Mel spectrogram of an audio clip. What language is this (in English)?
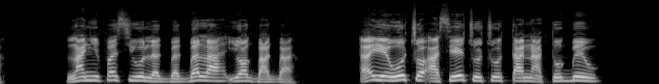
Ewe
